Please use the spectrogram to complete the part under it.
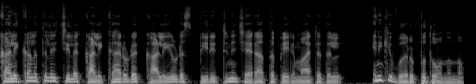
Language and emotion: Malayalam, disgusted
